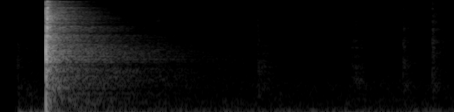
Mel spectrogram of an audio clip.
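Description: A single sharp hand clap with a brief ring-out.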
